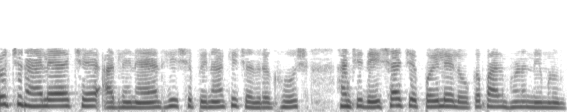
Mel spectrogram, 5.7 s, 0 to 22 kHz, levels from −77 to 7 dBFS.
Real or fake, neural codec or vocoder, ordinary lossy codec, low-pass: real; none; none; 3.6 kHz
